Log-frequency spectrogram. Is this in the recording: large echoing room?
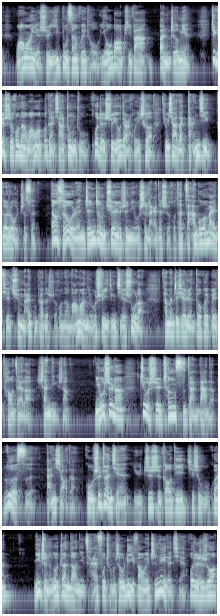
no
